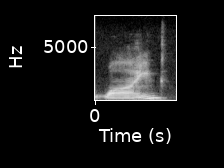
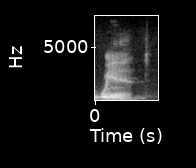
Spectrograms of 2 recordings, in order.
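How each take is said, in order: First: The vowel is a long 'eye' sound. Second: The vowel is a short 'ih' sound. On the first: It means to twist, as in winding a clock. "I is most commonly pronounced like I, as in silent, kind" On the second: It means moving air. "I, as in give, minute"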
